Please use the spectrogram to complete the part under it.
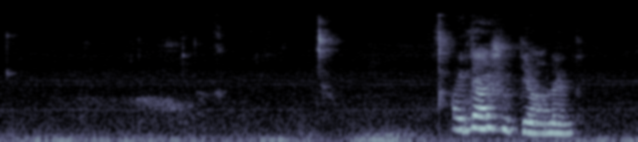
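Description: A middle-aged woman sips a hot drink from a cup.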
